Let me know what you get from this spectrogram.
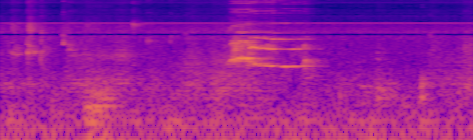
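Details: Domestic cat meowing while taking a bath, one short harmonic meow with a descending pitch contour near the middle, over faint room and water background.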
